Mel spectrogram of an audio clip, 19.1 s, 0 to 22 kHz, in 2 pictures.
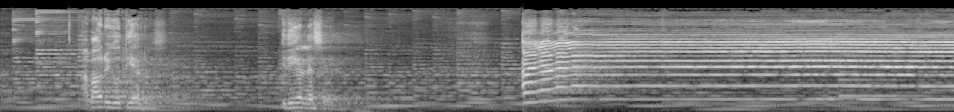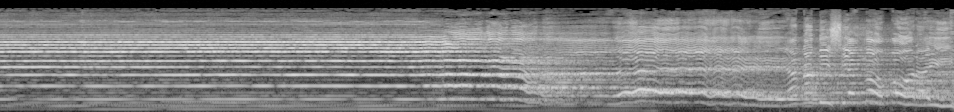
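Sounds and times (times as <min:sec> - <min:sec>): man singing long high note: 0:05.2 - 0:19.0.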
